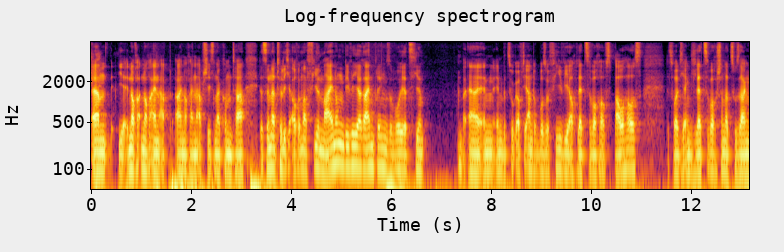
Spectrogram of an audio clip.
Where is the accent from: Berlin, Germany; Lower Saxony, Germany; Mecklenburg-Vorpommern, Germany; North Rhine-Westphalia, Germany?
Berlin, Germany; in Berlin-Zehlendorf auf die gleiche Schule gegangen, eine Waldorfschule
